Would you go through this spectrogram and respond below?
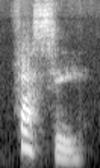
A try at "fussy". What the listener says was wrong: And it is not Z sound, unfortunately. Sai. It is fussy. S. Sa sound, not Z.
